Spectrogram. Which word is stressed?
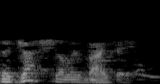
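just. The word just carries the main stress. The focus is on who the righteous person is. "he put the emphasis on the just"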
